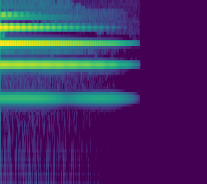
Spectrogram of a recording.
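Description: A bell-like ding sound effect rings out and fades away about a second in. It sounds the end of a quiz question's answer countdown.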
